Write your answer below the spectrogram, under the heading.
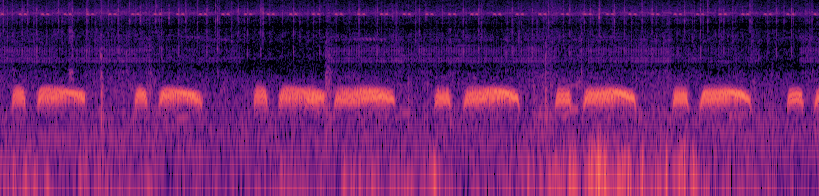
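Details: Spotted dove, recently captured and molting, cooing quickly and steadily. Short clipped notes alternate with longer mellow hoots in regular pairs, about eight phrases in close sequence.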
